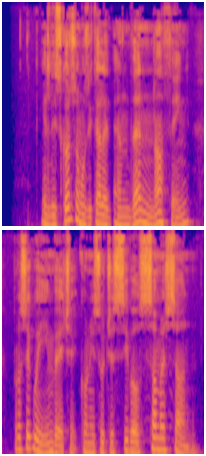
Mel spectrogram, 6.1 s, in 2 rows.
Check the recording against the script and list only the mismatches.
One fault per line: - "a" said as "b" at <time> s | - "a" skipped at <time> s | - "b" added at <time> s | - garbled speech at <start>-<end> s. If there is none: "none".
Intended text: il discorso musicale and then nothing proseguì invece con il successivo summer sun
none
